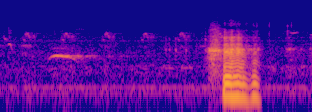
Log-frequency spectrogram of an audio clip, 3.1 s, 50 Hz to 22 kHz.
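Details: A chacma baboon on a sunrise safari drive (around 7:30 AM, April 6, 2017) in South African game reserves gives one loud, harsh, strongly harmonic bark, possibly an alarm call; faint chirps and a low engine hum come before it.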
